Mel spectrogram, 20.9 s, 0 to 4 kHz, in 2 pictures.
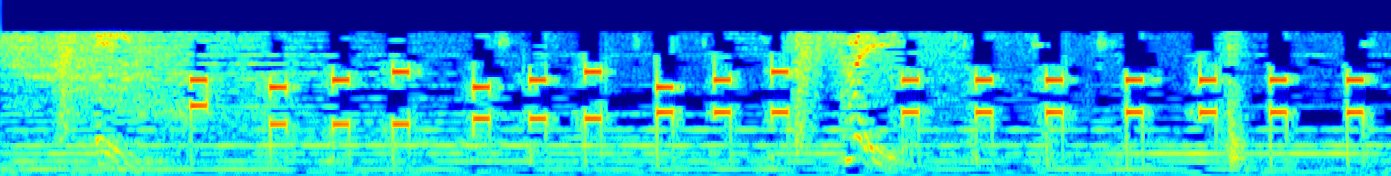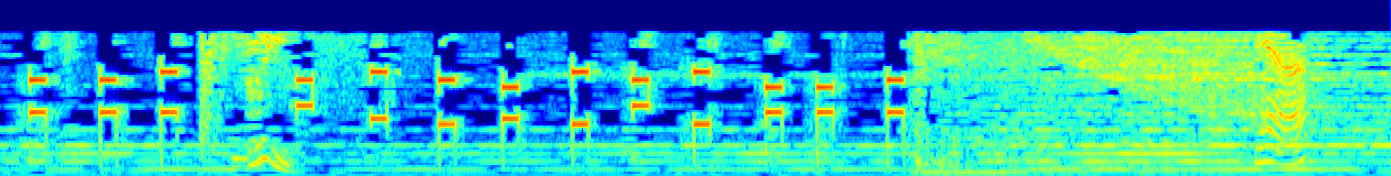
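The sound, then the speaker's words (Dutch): Three runs of rapid telephone keypad tones, each a quick, evenly paced series of short beeps dialing a phone number (one the listener's own number, two false ones), separated by brief pauses and played clearly over a faint background hum. “Ik wil van jou horen, wat is jouw telefoonnummer? Is op 1, 2 of 3?”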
